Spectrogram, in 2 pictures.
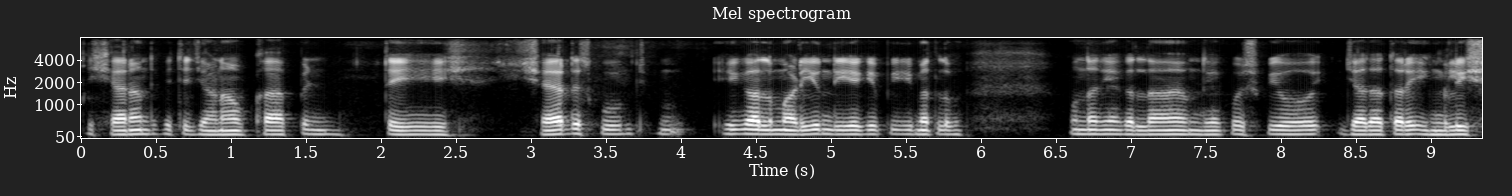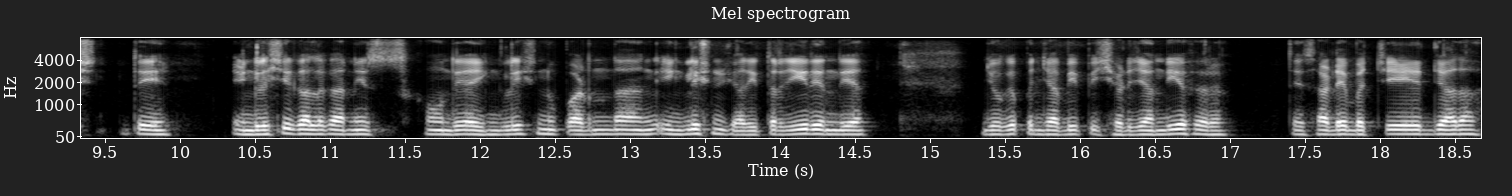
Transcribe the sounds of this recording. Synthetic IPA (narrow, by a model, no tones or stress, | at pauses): eʃɛːɾãːd̪eːʋɪt͡ʃd͡ʒaːɽ̃ãːʊkʰːaːp | t̪eː | ʃɛːɾd̪eːskuːlt͡ʃ | eːɡəlmaːɽiːɦʊ̃nd̪iːɛːkepiːmət̪ləb | ʊnãːd̪ijãːɡəlːãːʊnd̪ijãːkʊt͡ʃbiːoːzjaːd̪aːt̪əɾɪŋɡlɪʃ | d̪eː | ɪ̃ŋɡlɪʃt͡ʃiːɡəlːkəɾneːsə̥kʰãːʊnd̪eːɛːɪŋɡlɪʃnũːpəɽnd̪aːɪ̃ŋɡlɪʃnũːd͡ʒjaːd̪iːt̪əɾd͡ʒiːd̪ẽːnd̪eːɛː | d͡ʒoːkɪpəɲd͡ʒaːbiːpɪt͡ʃʰəɽd͡ʒãːnd̪iːɛːpʰɪɾ | t̪eːsaːɖeːbətːʃeːzjaːd̪aː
